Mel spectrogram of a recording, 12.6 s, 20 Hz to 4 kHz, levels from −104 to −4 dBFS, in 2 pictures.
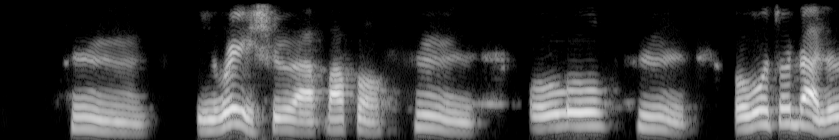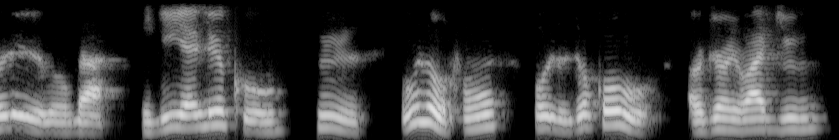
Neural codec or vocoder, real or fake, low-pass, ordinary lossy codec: codec, 16 kHz, 2 kbps, X-Codec, HuBERT features, trained on balanced general audio; fake; 3.6 kHz; none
